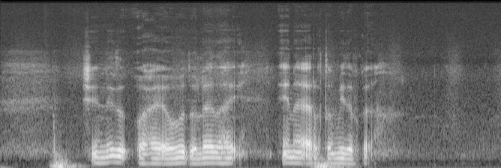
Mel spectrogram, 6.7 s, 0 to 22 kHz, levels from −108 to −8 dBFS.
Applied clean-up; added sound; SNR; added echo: none; Thump, thud; 14 dB; none.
